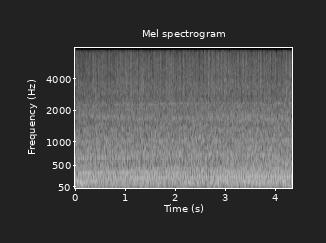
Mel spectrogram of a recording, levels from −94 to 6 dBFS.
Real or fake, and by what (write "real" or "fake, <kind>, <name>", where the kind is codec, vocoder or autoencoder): real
